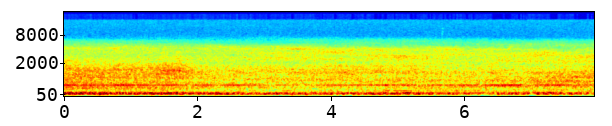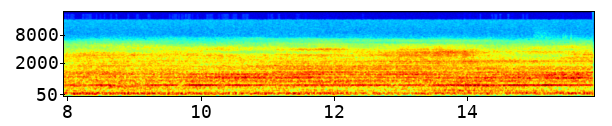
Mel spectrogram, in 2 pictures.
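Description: An Iberia airliner touching down at Manchester Airport, a distant, even roar of engines on reverse thrust that holds steady throughout under broadband hiss, with no talk.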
